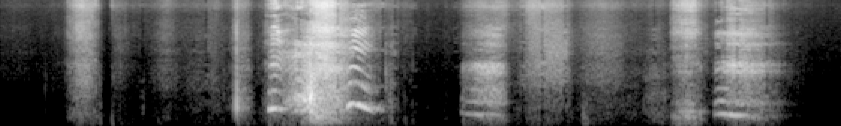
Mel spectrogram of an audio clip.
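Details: Woman with a lingering cold sneezing during the day: a sharp intake of breath, one explosive sneeze, then a few softer gasps and sniffs; sneezing with a cold.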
